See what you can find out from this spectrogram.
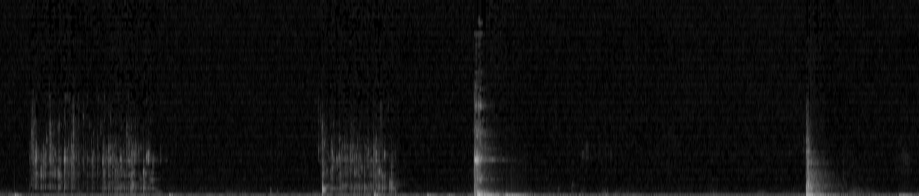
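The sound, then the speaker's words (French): Red wine is poured from a bottle into a glass in two short, soft gurgling pours, followed by two sharper taps, all fairly faint against near silence. “Fume deux bouffées et se sert un verre de vin rouge. La bouteille est sur la table.”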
